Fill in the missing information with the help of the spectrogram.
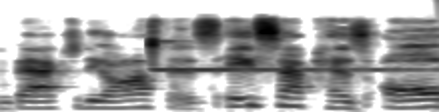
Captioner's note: phone notification rings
